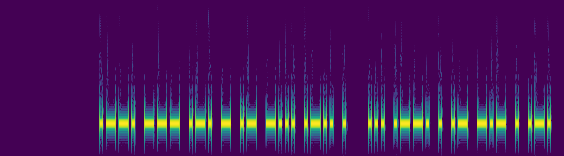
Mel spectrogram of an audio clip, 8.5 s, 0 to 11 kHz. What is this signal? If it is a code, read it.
Morse code, heard as a keyed tone, about 25 wpm, 700 Hz. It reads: PORTABLE SPEAKER
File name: practice / 25wpm / Difficult Words with Hints - 25wpm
